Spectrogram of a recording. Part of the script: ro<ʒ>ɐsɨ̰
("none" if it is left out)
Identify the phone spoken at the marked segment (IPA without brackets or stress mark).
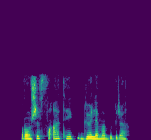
ʒ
